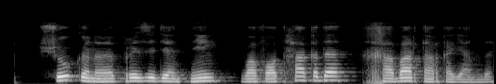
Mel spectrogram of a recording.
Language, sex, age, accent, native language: Uzbek, male, 18-24, Namangan, Uzbek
